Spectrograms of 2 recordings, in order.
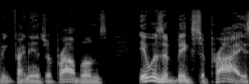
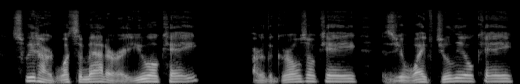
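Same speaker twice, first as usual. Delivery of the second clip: lightly voiced worried mother, higher; a hint of a caring mom asking; gentle mom voice; 7 semitones higher than usual. Son retelling how his mom asked if he was okay, lightly voiced mother.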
